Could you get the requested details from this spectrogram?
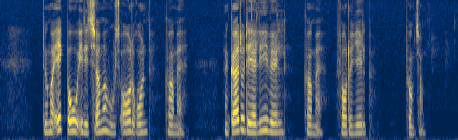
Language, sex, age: Danish, female, 32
